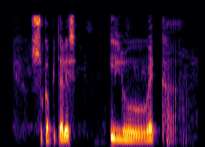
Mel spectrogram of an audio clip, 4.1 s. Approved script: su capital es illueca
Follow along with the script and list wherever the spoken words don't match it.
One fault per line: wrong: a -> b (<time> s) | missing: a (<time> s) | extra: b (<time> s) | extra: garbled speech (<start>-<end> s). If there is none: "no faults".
no faults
